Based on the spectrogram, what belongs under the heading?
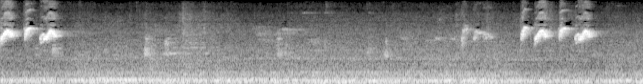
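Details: Female red-whiskered bulbul singing to excite males: a rapid trio of bright whistled notes, softer scattered notes, then a second phrase of several rising-falling chirps, over low-pitched background noise.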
